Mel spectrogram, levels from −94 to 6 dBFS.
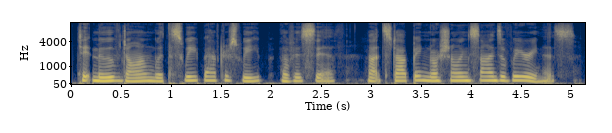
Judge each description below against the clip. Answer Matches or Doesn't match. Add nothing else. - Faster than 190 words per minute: Matches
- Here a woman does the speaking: Matches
